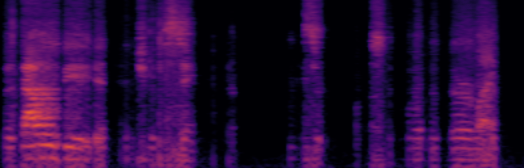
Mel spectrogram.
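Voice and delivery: normal talking voice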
